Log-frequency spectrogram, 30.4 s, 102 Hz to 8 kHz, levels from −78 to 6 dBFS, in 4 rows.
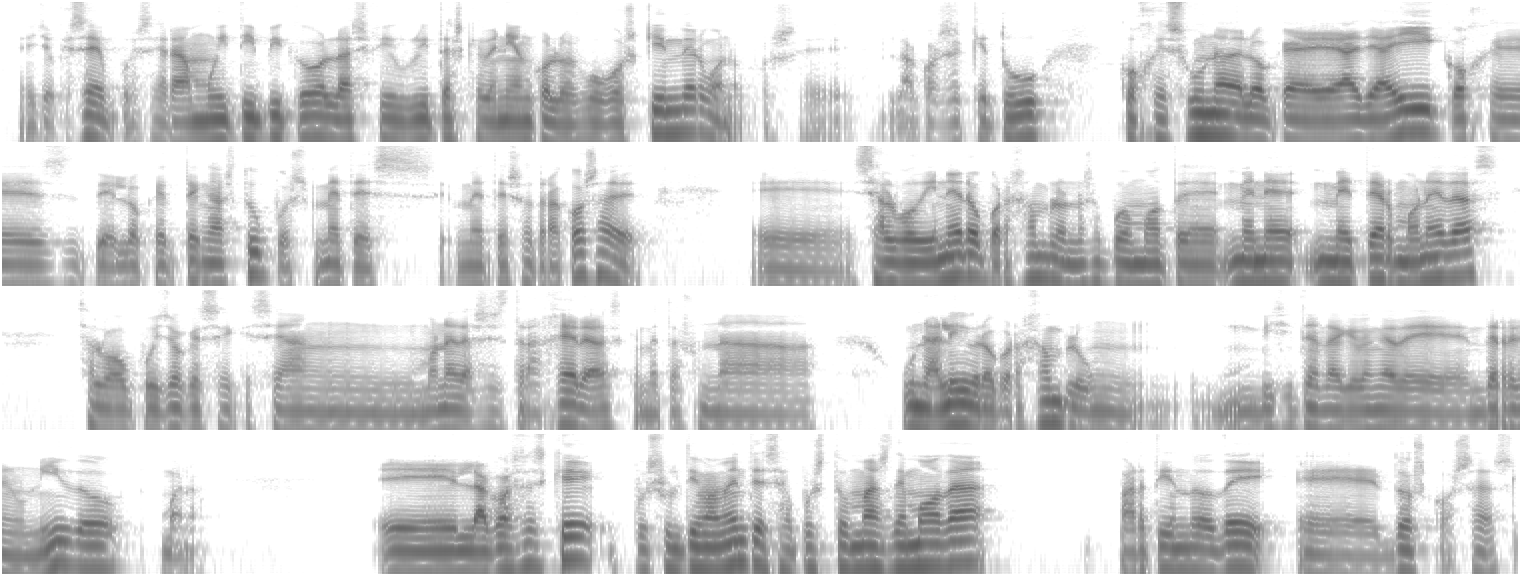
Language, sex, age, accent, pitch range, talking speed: English, male, 20-39, Spanish, 95-115 Hz, 190 wpm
